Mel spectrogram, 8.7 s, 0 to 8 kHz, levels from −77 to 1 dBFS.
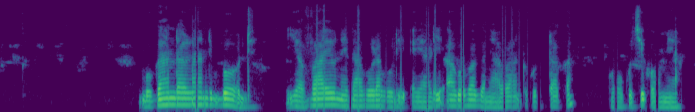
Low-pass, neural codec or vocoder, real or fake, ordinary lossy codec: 7.2 kHz; none; real; Opus, 32 kbps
